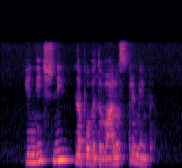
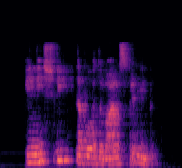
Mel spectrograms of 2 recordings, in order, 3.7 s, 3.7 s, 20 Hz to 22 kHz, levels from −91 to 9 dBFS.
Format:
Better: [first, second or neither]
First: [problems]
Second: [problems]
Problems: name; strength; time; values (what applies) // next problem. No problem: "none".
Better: first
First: none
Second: noise reduction (neural mask model DeepFilterNet 3)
